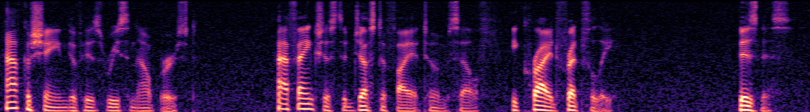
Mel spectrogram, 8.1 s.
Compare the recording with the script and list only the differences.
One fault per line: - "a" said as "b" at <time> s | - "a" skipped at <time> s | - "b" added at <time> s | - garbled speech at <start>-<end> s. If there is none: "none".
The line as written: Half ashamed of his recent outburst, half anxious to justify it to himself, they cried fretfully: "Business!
- "they" said as "he" at 5.1 s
